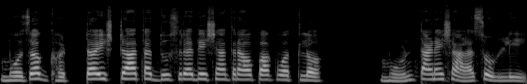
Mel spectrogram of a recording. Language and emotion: Goan Konkani, sad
